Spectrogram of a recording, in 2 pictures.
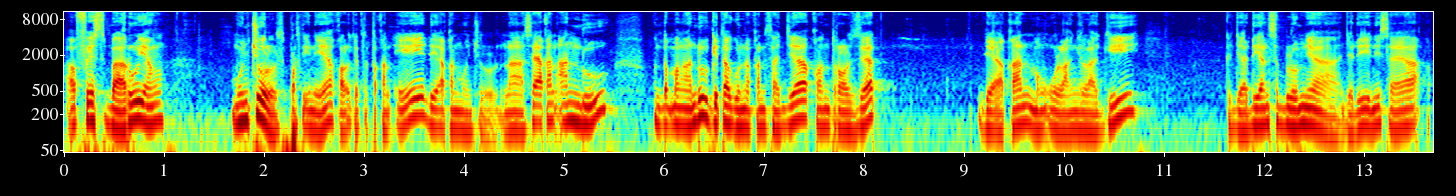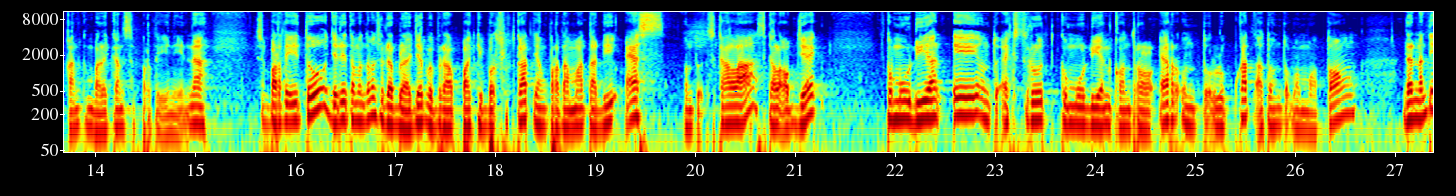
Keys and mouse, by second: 0.3 click, 2.1 middle click, 2.1 e, 4.3 middle click, 4.3 e, 9.3 ctrl+z, 11.4 middle click, 12.3 shift+middle click, 12.7 middle click, 14.4 middle click, 15.7 shift+middle click, 18.7 middle click, 23.9 middle click.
